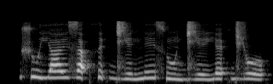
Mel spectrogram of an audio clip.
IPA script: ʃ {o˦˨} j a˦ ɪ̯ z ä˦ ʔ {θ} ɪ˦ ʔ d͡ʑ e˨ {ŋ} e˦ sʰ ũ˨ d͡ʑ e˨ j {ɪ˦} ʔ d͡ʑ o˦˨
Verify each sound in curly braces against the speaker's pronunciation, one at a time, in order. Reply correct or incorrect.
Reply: incorrect: u˦˨, correct, correct, incorrect: ɛ˦

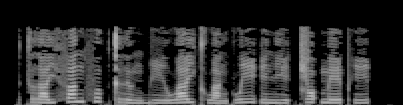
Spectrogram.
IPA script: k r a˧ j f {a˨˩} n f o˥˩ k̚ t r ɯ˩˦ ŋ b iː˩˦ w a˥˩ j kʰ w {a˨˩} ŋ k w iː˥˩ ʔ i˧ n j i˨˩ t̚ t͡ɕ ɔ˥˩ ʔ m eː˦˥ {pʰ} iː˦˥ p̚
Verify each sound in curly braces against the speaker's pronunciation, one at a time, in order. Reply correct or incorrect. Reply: incorrect: a˥˩, correct, correct

